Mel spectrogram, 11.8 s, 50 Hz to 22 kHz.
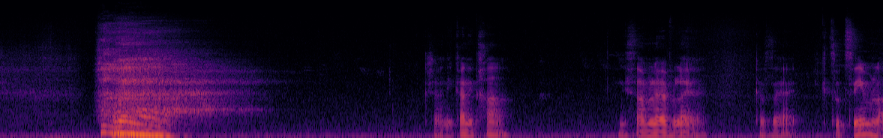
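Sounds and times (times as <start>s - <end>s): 
deep breath released as a long voiced sigh: 1.3s - 3.9s
speech: 1.4s - 1.7s, 5.8s - 6.9s, 8.2s - 9.5s, 10.1s - 11.7s.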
